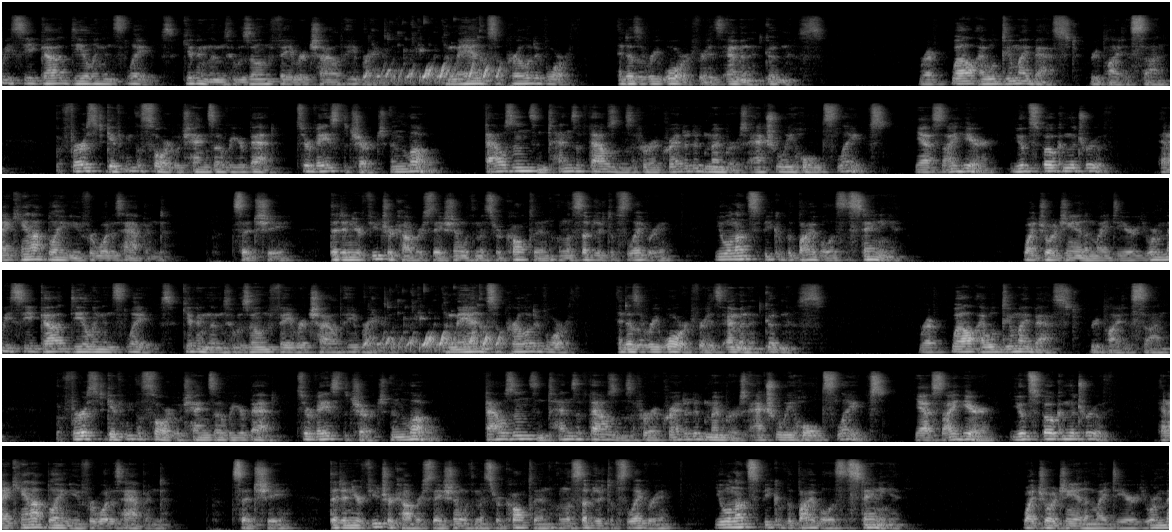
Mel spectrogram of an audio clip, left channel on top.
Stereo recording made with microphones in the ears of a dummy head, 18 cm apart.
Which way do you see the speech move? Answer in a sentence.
You can hear the speech go left and come back.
